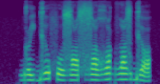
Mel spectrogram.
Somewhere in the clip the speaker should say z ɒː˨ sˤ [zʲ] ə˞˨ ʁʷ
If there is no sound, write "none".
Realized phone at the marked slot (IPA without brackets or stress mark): zˤ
